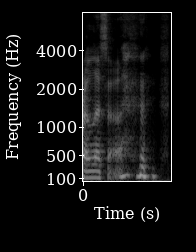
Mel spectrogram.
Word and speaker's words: Elisa: That was The Garden by Elisa Thorne, ELISA, or you can pronounce it Elisa as well, or Alyssa.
